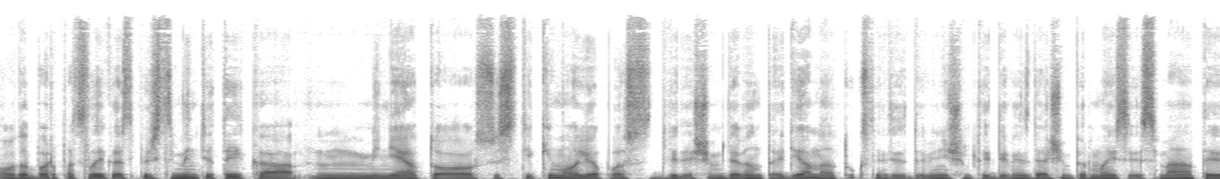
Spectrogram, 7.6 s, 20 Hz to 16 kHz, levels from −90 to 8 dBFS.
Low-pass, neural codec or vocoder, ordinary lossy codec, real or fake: 14.4 kHz; codec, 44.1 kHz, 7.8 kbps, DAC; MP3, 96 kbps; fake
